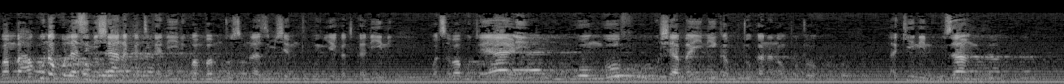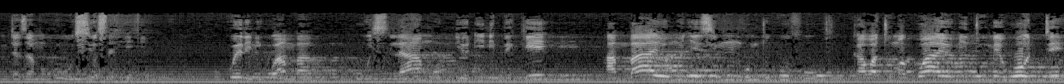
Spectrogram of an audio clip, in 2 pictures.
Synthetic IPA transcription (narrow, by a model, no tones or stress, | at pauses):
kwambahakunakulazimiʃanakatikaɗinikwambam̩tuusim̩lazimiʃɛm̩tukuiŋɡiakati̥kaɗini | kwasaɓaɓutajaɾi | uɔŋɡɔfuuʃaɓainikakutɔkananaupɔtɔkɔ | la̰kininduɡuzaŋɡu | m̩tazamɔɦuːsiɔsahihi | ukwɛlinikwamba | wislamundijɔɗinipɛkɛː | ambajɔmuʄɛzimuŋɡum̩tukufu | kawatumakwajɔmitumɛwɔtɛ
